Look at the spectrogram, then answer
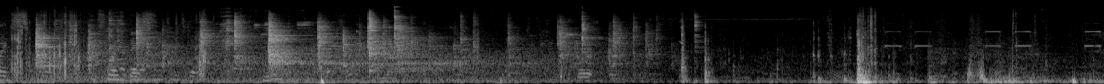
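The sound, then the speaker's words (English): Steady road and engine rumble from inside a moving Mitsubishi Colt car, with scattered clicks and knocks from the cabin and a faint murmur of voices underneath. “We kept this car just for the fishing before the war.”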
